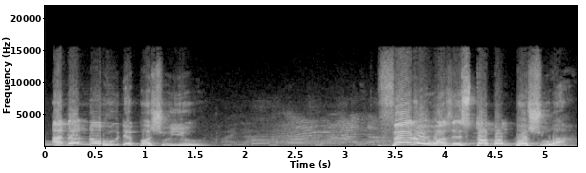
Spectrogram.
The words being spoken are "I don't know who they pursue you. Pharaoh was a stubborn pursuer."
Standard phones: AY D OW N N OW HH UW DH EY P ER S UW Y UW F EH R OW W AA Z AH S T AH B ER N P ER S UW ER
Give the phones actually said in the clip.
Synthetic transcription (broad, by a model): AY D OW N N OW HH UW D EY P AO SH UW Y UW F EH R OW W AA Z AH S T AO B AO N P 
